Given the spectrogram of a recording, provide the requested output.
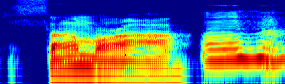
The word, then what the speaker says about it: Sumrall: And life growing up, I grew up in South Mississippi in this little town called Sumrall, Mississippi. Who? Sumrall. Sumrall. Some is spelled Sumrall.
